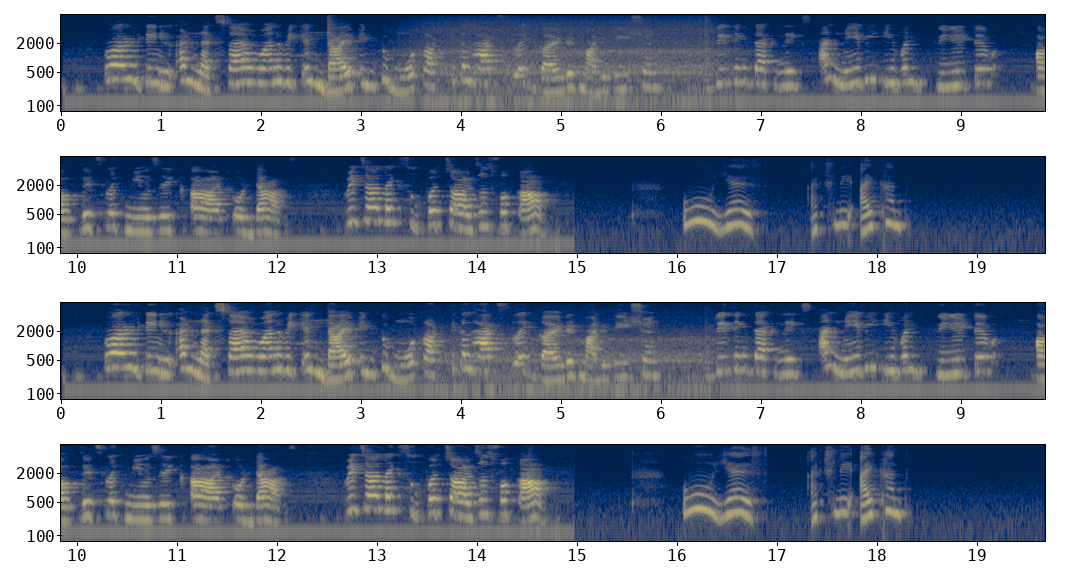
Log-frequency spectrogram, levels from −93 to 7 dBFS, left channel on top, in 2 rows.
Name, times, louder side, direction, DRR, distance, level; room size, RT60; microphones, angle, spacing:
voice 1, 0.4-6.0 6.4-9.4 9.7-12.1 12.7-14.8, right 4 dB, 35° right, 4.3 m, -25 dB
sound 1, 2.7-7.2, left 2 dB, 75° left, 4.5 m, -44 dB
voice 2, 16.1-16.8 17.3-18.4, right 2 dB, 65° right, 1.3 m, -30 dB
head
